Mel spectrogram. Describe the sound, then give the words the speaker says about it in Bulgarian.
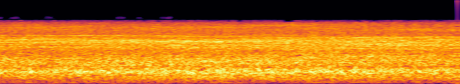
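A football stadium crowd in Russia boos and whistles loudly as Beşiktaş player Vida plays the ball, a dense, continuous roar of jeering that holds steady without pause for the whole stretch, with no clear voices standing out. “Именно това е причината за много мощните освирквания, които чувате в момента, след като футболиста на турския Бешикташ играе с топката.”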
